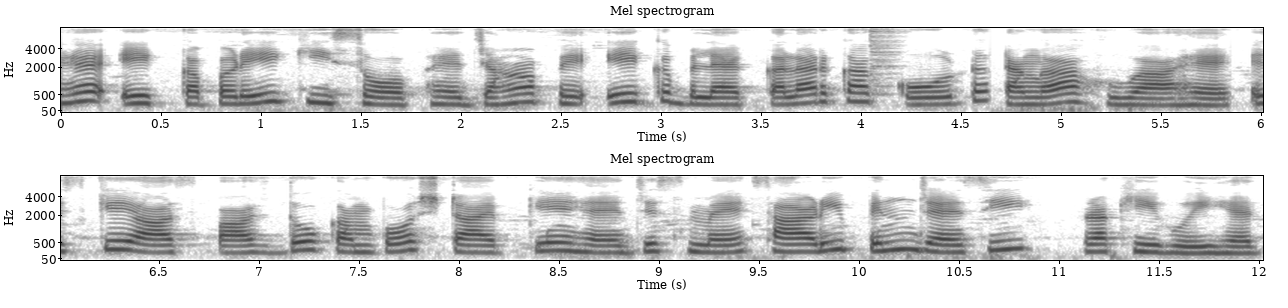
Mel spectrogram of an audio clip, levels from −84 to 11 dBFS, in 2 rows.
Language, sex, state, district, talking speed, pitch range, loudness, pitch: Hindi, female, Bihar, Jamui, 155 wpm, 210-260 Hz, -21 LUFS, 225 Hz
